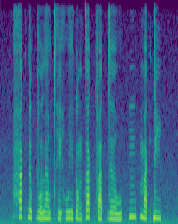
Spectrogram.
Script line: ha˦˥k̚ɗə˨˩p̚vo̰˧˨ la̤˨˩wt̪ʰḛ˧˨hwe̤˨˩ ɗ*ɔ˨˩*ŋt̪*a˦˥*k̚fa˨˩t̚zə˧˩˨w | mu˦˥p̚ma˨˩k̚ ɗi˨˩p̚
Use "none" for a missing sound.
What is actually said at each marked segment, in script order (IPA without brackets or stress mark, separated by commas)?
ɔ̰˧˨, a˦˥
